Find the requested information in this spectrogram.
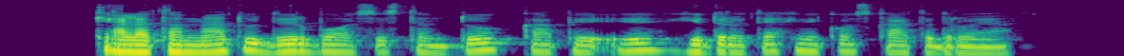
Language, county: Lithuanian, Marijampolė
